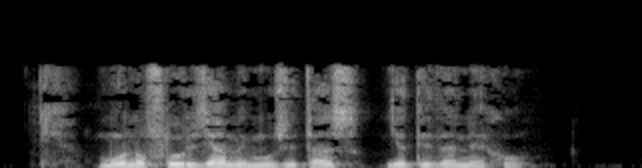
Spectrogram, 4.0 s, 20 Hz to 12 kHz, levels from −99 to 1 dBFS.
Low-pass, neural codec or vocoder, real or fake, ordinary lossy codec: 7.2 kHz; codec, 16 kHz, 4.8 kbps, FACodec; fake; MP3, 32 kbps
